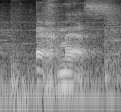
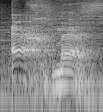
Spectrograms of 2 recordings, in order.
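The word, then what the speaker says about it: Hermès: brand na to, eh Hermes. Hermes. Hermes. Hindi H-E-R ha, dapat daw E-H-R. At hindi mo raw bibigkasin yung H tsaka R.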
